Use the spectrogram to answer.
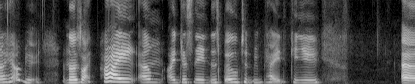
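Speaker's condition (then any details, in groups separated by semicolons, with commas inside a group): Cerebral palsy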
